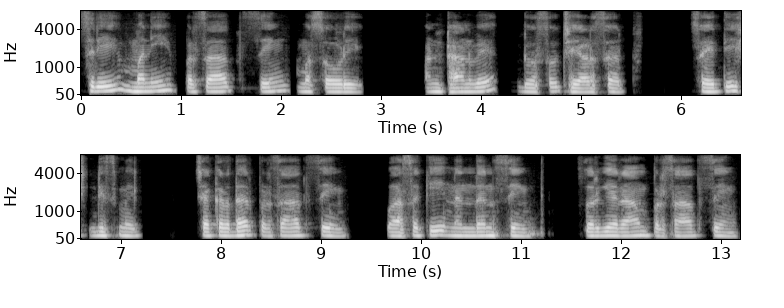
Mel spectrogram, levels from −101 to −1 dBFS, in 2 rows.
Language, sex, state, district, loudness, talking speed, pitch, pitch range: Hindi, male, Bihar, Jamui, -20 LUFS, 100 wpm, 135 Hz, 130-145 Hz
